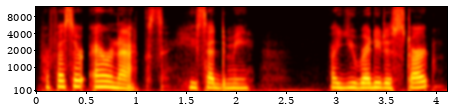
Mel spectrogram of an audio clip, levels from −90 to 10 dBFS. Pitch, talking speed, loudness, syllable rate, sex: 195 Hz, 160 wpm, -17 LUFS, 5.7 syllables/s, female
